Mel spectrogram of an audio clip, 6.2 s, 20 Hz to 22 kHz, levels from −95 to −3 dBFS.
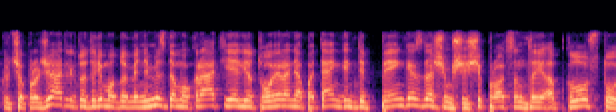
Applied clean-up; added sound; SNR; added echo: none; none; none; none.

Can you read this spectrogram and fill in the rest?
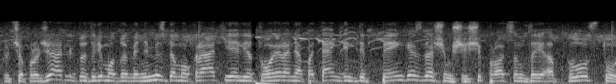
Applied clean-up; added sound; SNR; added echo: none; Gull, seagull; 10 dB; none.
